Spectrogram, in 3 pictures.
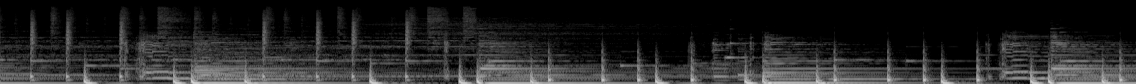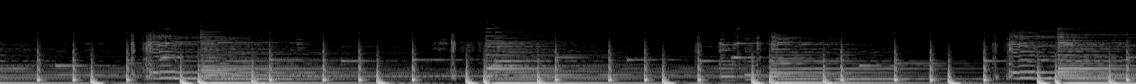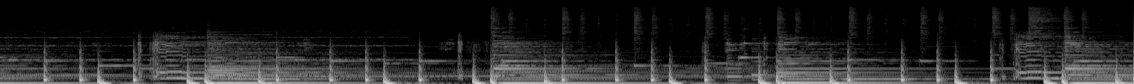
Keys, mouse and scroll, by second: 2.7 shift+a, 5.0 middle click, 5.7 scroll down 4, 5.8 shift+middle click, 6.1-6.5 scroll up 4, 6.5-7.7 shift+middle drag, 7.7 scroll up 1, 7.8 middle click, 8.0-8.4 scroll down 1, 8.4 click, 9.3-10.7 middle drag, 10.7 click, 11.3 shift+a, 12.7-16.9 drag, 16.9 shift+a, 18.1-19.1 drag, 19.8 click, 20.2 shift+a, 21.9-23.7 drag, 23.7 middle click, 24.4 scroll up 2, 24.5 middle click, 24.8 scroll down 2, 25.0-26.0 middle drag, 26.4 click, 27.4 click, 28.0 scroll down 1, 28.3-29.3 middle drag, 29.3 click, 29.7 middle click, 30.8 click, 31.5 click, 31.7 Tab, 32.0 middle click, 32.2 click, 32.7-33.8 middle drag.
